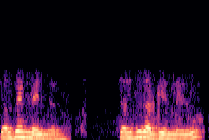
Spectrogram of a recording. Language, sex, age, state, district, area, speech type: Telugu, female, 30-45, Telangana, Karimnagar, rural, conversation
